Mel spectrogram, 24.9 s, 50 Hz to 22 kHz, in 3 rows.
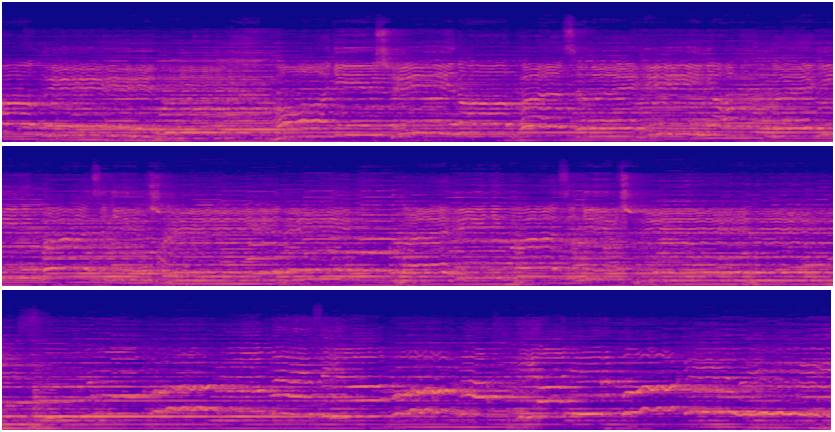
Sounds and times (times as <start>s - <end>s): Opera: 0.0s - 24.9s.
